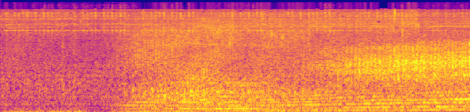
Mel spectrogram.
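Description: Torpedo bomber aircraft in World of Warships, a steady engine drone that swells after the first second and holds as a broad, continuous roar, alone without talk.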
